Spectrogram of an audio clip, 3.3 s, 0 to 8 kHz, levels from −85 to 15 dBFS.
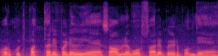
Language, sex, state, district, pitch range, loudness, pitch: Hindi, male, Uttar Pradesh, Shamli, 120-130 Hz, -17 LUFS, 125 Hz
